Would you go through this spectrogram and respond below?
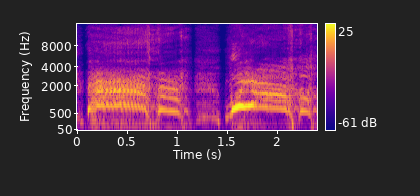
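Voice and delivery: high, loud shout of an outraged infant; comic baby yelling in protest. Retold or imitated. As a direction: shriek like a baby who got the wrong thing. Baby protests at father's breast.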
